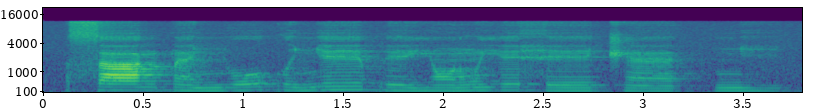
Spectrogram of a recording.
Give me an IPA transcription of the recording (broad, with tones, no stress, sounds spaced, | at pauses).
s aː˧ ŋ p ɛ̃˨ ɲ oː˨˦ ɡʷ i˨ ɲ eː˦ b eː˨ j ɔ̃˧ ɾ ũ˦ j e˦ h eː˧ t͡ʃ ɛ̃˨ | ɲ i˨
